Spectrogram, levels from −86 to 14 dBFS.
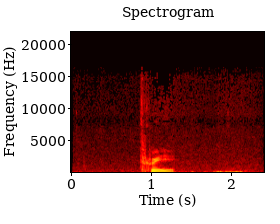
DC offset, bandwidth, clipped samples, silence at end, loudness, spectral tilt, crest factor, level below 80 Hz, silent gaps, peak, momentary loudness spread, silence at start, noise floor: under 0.1%; 16 kHz; under 0.1%; 0.2 s; -25 LUFS; -7.5 dB/octave; 22 dB; -44 dBFS; none; -6 dBFS; 19 LU; 0.85 s; -56 dBFS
